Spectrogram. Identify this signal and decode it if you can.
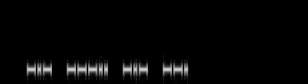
Morse code, heard as a keyed tone, about 44 wpm, spaced as for 32 wpm, 700 Hz. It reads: K8KG
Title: USA Call Signs - 4 Characters - 2x Character Spacing - 45wpm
